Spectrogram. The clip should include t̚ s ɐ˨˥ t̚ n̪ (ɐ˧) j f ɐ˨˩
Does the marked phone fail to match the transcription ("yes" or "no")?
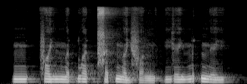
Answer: yes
